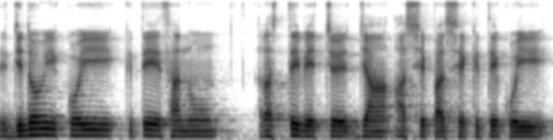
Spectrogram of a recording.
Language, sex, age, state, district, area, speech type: Punjabi, male, 45-60, Punjab, Tarn Taran, rural, spontaneous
